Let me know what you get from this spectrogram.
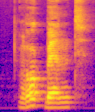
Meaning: rock band
- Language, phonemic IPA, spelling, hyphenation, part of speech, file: Dutch, /ˈrɔk.bɛnt/, rockband, rock‧band, noun, Nl-rockband.ogg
